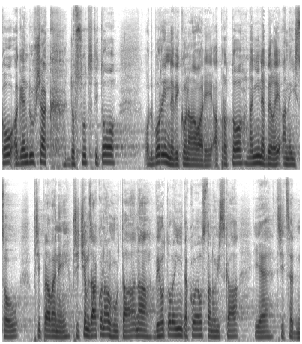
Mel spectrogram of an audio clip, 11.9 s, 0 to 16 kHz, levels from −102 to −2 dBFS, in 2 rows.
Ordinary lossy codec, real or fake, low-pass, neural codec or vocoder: AAC, 96 kbps; real; 14.4 kHz; none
